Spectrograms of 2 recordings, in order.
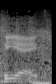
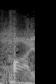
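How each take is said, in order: First: It is said as two syllables, 'pee-ay'. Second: It is said as one syllable, like 'pie'. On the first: The speaker calls it right. "that is pronounced P A" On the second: The speaker calls it wrong. "it's not Pi"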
